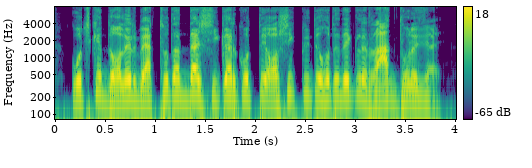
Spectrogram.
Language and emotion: Bengali, disgusted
